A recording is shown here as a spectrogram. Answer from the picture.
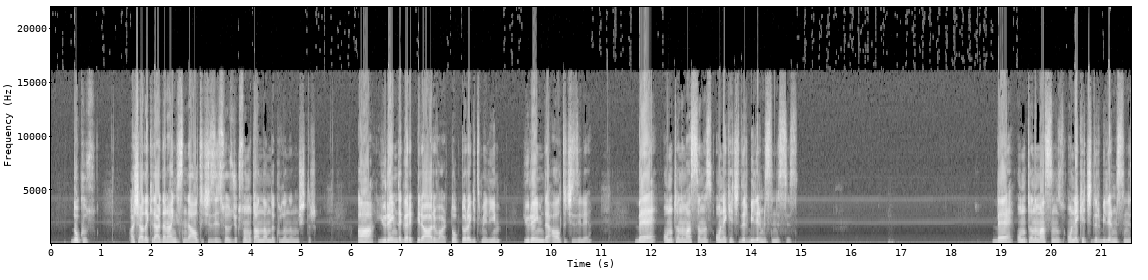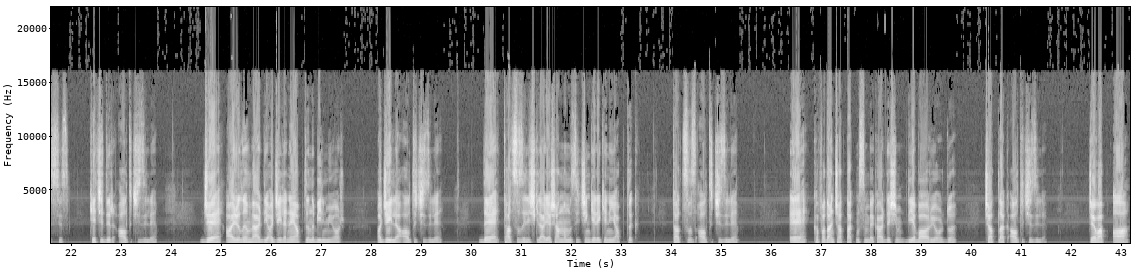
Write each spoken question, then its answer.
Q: Aşağıdakilerden hangisinde altı çizili sözcük somut anlamda kullanılmıştır?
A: Cevap A.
